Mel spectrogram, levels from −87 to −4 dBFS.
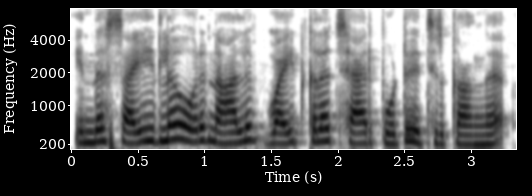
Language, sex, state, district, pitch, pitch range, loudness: Tamil, female, Tamil Nadu, Nilgiris, 230 Hz, 215-260 Hz, -13 LUFS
